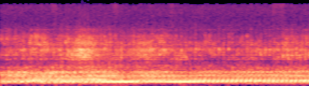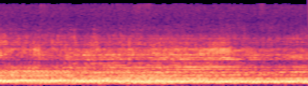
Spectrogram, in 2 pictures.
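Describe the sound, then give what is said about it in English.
A multi-engine propeller airplane takes off with a loud, continuous engine drone. The low, buzzing, pulsing hum stays steady throughout, with no voices. “Contact Chicago radio before letdown. Cleared for takeoff.”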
